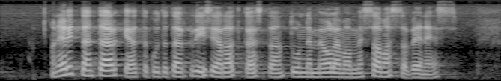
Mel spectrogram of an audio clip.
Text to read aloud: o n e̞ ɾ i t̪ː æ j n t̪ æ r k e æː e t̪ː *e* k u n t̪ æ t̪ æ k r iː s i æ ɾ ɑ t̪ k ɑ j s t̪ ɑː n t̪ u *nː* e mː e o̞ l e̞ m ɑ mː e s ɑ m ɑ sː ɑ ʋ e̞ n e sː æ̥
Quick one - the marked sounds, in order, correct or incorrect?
incorrect: æ, correct

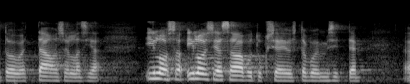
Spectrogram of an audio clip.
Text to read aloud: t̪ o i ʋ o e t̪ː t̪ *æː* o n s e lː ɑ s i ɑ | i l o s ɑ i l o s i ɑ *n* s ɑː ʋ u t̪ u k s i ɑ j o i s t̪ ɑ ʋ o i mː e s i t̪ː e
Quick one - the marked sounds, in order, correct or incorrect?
correct, incorrect: none

